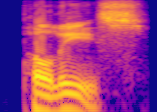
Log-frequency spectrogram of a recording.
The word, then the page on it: police: American English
